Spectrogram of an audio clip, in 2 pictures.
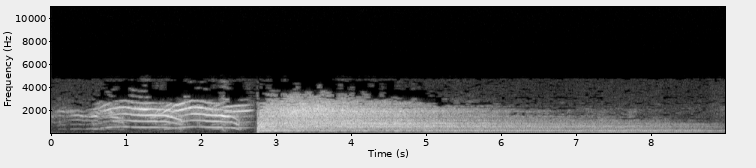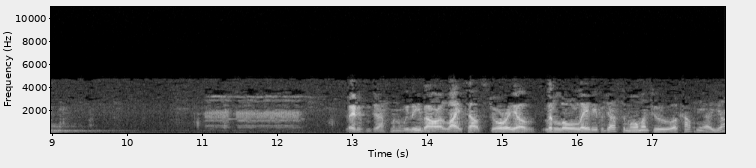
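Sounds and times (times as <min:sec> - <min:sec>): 
cats yowling: 0:00.0 - 0:02.7
dense droning swell: 0:02.8 - 0:09.9
speech: 0:13.3 - 0:17.9.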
